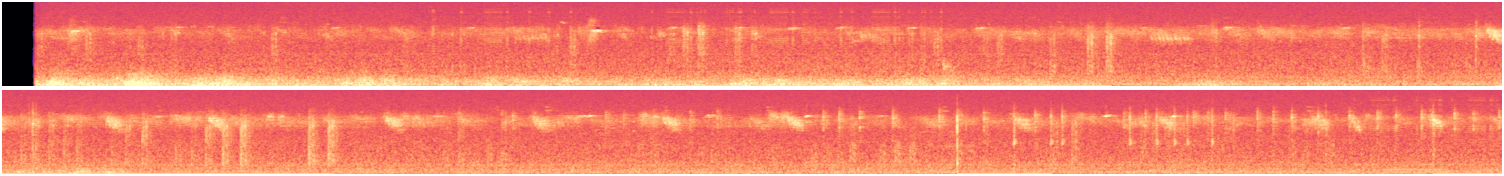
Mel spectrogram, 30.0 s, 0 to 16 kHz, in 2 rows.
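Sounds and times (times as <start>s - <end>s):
small birds chirping: 0.4s - 30.0s
light ticks: 8.9s - 11.2s, 13.4s - 18.5s, 19.3s - 30.0s.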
